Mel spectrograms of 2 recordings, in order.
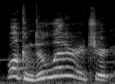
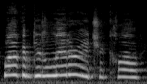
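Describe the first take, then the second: First: It is said in the speaker's normal voice. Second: It is said in a put-on girl's voice.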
